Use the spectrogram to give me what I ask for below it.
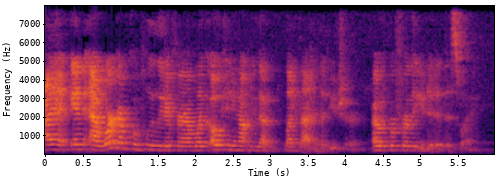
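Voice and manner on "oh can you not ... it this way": fast, rushed, polite tone. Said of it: "I'm saying it very quickly on purpose".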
